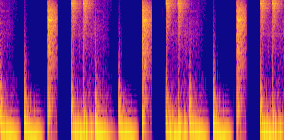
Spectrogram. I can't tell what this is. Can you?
A short Boards-of-Canada-inspired loop.
beat, loop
